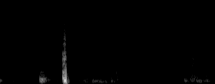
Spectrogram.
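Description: Two knocks from the recording device being handled or bumped: a soft thump about half a second in, then a sharp, loud knock just after.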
